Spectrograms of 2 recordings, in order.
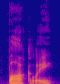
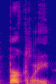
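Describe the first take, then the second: First: The first vowel sounds like 'ah' without an R. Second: The first vowel sounds like 'er' with an R. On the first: "Dobby and Bockley without the R sound" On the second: "Americans call Derby and Berkeley"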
